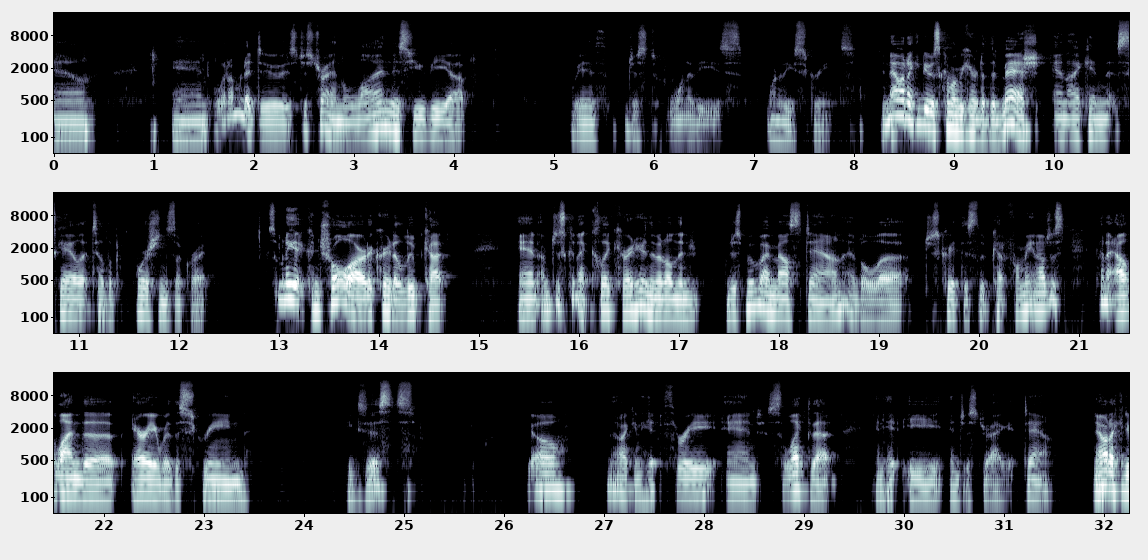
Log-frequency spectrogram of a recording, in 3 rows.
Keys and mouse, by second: 0.0-3.9 typing, 5.6 s, 8.2 middle click, 9.0 middle click, 9.4 s, 11.0 middle click, 11.4-12.6 middle drag, 13.1 ctrl+r, 20.8 ctrl+r, 25.4 ctrl+r, 27.3 3, 27.4 click, 27.9 middle click, 28.8 middle click, 29.5 e, 31.4 middle click.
